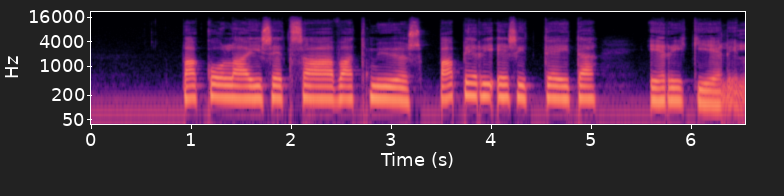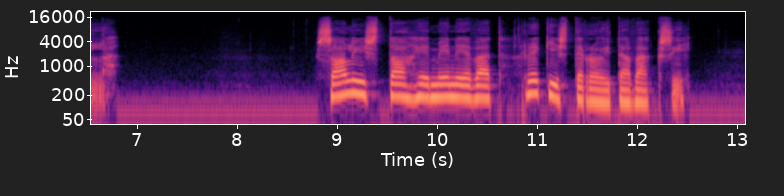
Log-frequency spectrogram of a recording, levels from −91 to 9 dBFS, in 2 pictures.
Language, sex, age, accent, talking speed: Finnish, female, 40-59, native, 45 wpm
